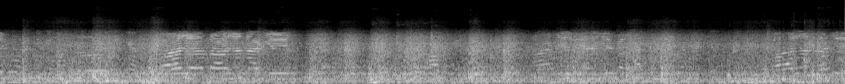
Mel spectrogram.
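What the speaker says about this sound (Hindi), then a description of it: "भैरोगंज रेलवे स्टेशन से रामनगर की ओर जाती रेलगाड़ी।" A train pulls out of Bhairoganj railway station toward Ramnagar, close and loud, with a continuous rolling rumble and wheel clatter. Voices sound faintly in the background.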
